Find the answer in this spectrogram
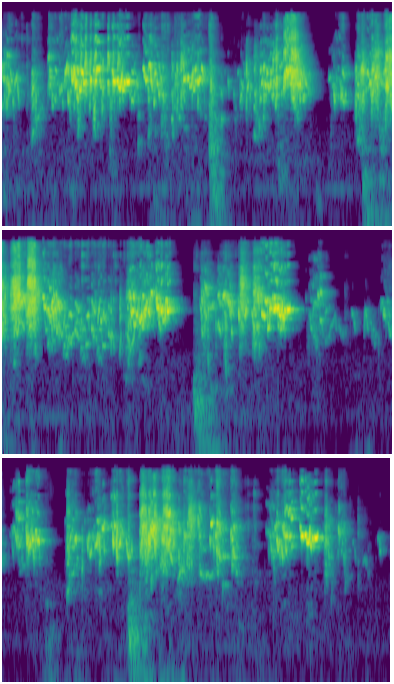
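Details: Pet budgerigars warble and squawk in long, loud bursts of chirpy notes with short breaks and occasional low thuds.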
